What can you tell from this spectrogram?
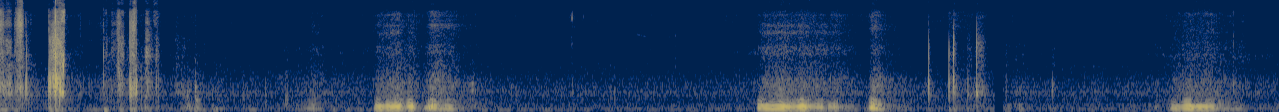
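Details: Pet pup snoring like an old man: low rattling snores about every four seconds with rustling in a quiet room.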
